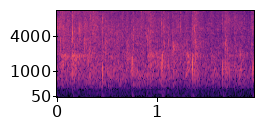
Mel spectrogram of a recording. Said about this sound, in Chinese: 我们拍手好了哈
